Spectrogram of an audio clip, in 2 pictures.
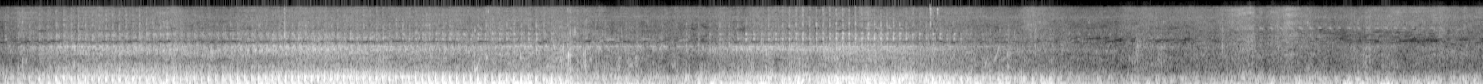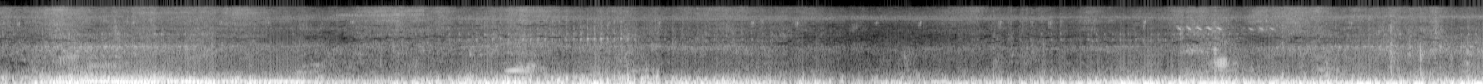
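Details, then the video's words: Drawn-out low moos from cattle fill the first five seconds, then a shorter, rising moo follows after a pause, with wind and low rumbling throughout. "CUTE AND FUNNY COW SOUND"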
